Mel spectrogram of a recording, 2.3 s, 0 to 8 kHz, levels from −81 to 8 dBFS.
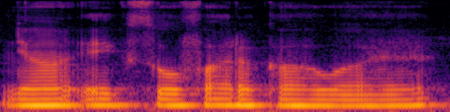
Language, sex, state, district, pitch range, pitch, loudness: Hindi, male, Arunachal Pradesh, Lower Dibang Valley, 115-120 Hz, 120 Hz, -15 LUFS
